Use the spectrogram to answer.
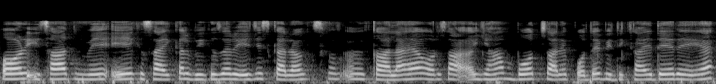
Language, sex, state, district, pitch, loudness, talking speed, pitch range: Hindi, female, Delhi, New Delhi, 240 Hz, -17 LUFS, 210 wpm, 230-245 Hz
